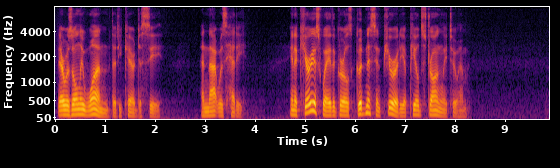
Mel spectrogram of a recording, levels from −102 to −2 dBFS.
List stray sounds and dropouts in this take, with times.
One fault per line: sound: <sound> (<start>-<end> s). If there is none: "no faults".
no faults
